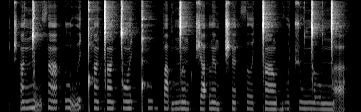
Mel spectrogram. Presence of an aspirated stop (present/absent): present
